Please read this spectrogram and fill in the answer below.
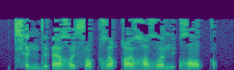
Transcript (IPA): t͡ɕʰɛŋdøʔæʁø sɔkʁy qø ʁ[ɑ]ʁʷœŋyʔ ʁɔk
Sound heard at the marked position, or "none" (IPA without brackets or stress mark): ɑ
